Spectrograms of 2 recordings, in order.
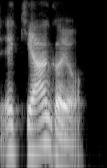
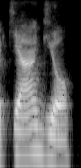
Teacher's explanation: Some dialects gayo becomes gyo, by the way.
